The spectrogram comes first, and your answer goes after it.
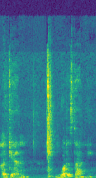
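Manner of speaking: soft, hushed voice; stage whisper. Real, not acted. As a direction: keep it low so nobody overhears. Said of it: "stage whisper so only the four of us can hear".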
